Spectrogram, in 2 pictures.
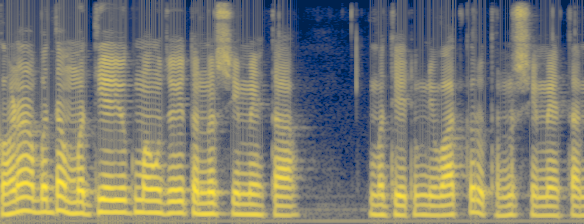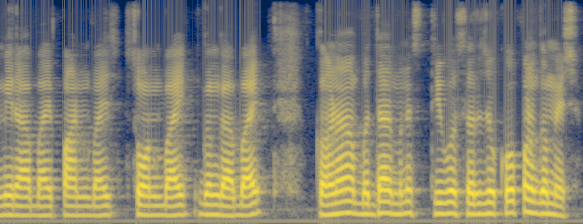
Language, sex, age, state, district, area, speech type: Gujarati, male, 18-30, Gujarat, Surat, rural, spontaneous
